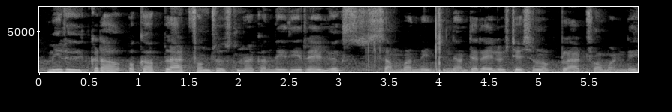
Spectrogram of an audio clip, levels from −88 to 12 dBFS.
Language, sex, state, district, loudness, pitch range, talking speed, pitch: Telugu, male, Andhra Pradesh, Visakhapatnam, -26 LUFS, 130-155 Hz, 180 wpm, 140 Hz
